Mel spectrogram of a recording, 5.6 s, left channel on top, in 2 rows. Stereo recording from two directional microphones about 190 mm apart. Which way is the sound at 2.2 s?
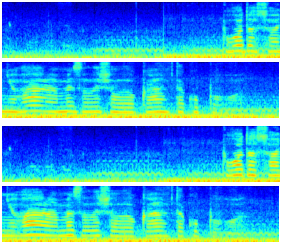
15° left (ahead or behind).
